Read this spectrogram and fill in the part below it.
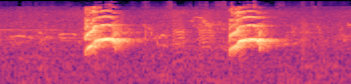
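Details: Two loud, raspy, high chirps about a second apart from a sun conure playing with a ring.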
